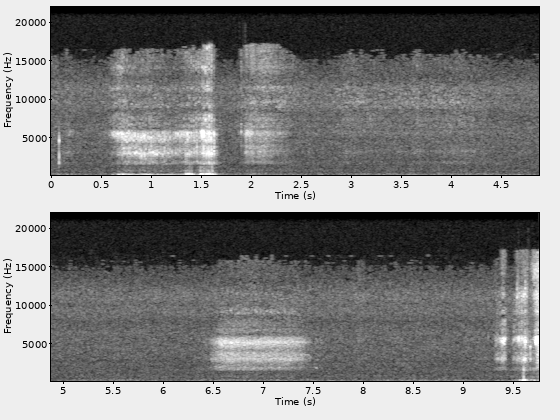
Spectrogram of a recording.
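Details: Lulu, a dog, snoring as she dreams: a loud, rough, rattling snore near the start, then a low steady hum of breathing, another breathy hissing exhale about five seconds later, and a short snort at the end.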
